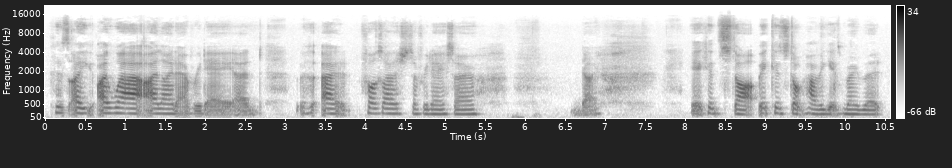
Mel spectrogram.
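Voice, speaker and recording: A young woman with a deep, husky voice, sounding ill and croaky, chatting casually to the camera about her makeup and feeling sick. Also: little pitch movement, measured pace, pushed and bright. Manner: chatty and self-deprecating, sighing. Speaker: beauty vlogger.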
